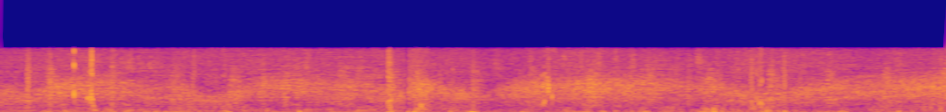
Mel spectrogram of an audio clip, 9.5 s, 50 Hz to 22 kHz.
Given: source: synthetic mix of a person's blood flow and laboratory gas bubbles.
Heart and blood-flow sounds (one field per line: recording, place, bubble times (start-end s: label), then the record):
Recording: Doppler ultrasound of blood flow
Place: subclavian vein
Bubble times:
0.71-0.78 s: bubbles
0.83-0.99 s: bubbles
3.86-3.92 s: bubbles
4.12-4.29 s: bubbles
5.39-5.56 s: bubbles
7.49-7.70 s: bubbles
From the record:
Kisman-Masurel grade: 122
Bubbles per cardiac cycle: 1 to 2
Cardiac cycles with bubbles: 10 to 50%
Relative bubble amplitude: moderate (0.250 to 0.450)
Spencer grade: 2 (many but less than half of the cardiac periods contain bubble signals, singularly or in groups)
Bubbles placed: anywhere in the cardiac cycle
